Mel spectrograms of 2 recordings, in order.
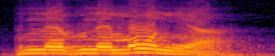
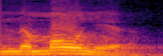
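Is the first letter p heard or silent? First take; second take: heard; silent. First: The initial p is pronounced. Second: The initial p is silent. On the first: This is the Greek way of saying it. "In Greek, you would say pneumonia" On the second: This is the English way of saying it. "In English, you say pneumonia"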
